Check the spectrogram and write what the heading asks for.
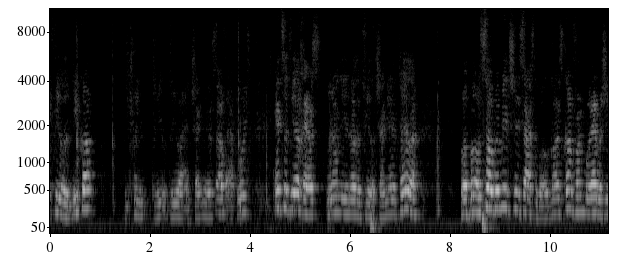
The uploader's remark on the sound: The sound is not great on this recording, because I didn't realize that the microphone had fallen down. I think it's still audible.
